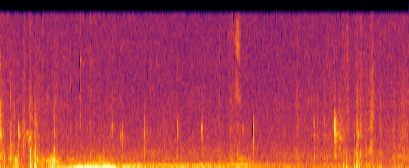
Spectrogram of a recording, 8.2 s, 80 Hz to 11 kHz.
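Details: A nearly 3-month-old, 3.6 lb Italian greyhound puppy gives a low, steady play growl while roughhousing with a 2½-year-old, 13 lb Chinese crested who doesn't want to hurt her.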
